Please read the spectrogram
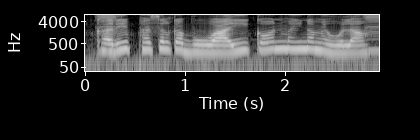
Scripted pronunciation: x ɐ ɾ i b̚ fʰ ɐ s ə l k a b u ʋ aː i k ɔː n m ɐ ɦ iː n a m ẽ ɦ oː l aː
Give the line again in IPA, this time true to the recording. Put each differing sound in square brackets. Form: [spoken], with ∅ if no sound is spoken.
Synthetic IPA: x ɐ ɾ [iː] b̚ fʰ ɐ s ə l k a b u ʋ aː i k ɔː n m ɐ ɦ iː n a m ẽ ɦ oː l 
